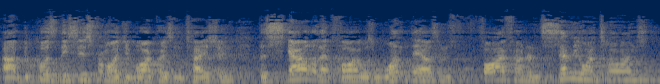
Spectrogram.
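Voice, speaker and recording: With an Australian accent, a man speaks at a moderate pace in a high pitch. There's noticeable background noise and audible room echo. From Australia, Queensland (Brisbane). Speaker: company executive. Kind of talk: conference speech. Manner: animated, with frequent fillers.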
